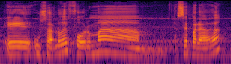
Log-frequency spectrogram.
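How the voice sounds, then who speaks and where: A woman's voice: mid-range voice, takes it slowly. A middle-aged woman, a Spanish teacher, patiently explaining spelling rules with examples in an interview. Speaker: Spanish teacher and proofreader, guest. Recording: faint background noise.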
